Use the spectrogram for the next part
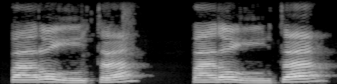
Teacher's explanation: tebalkan saat kita membaca ghain sukun dengan mengalirkan suaranya sehingga tidak memantul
